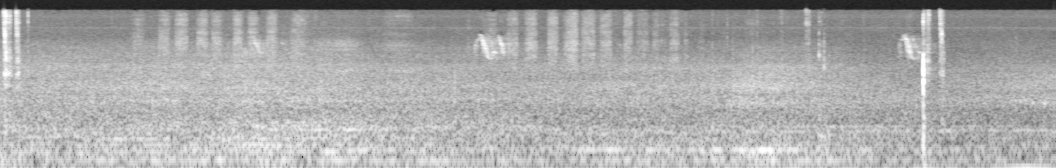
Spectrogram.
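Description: Outdoor background with two short bird chirps, one about halfway and one near the end, and a sharp click just after the second. Faint small clicks of a kitchen knife cutting into lemon rind.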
